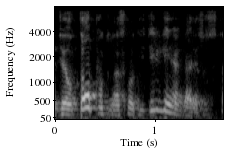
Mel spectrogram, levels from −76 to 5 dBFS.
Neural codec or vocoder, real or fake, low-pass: codec, 24 kHz, 3 kbps, HILCodec; fake; 7.2 kHz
